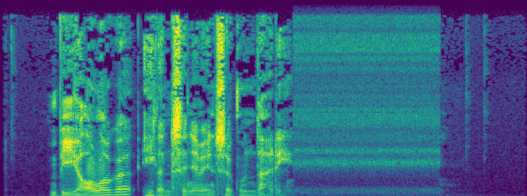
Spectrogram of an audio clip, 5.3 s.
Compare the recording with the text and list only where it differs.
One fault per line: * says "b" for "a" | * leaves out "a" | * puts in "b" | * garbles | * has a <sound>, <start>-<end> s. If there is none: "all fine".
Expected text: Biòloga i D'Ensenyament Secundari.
all fine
